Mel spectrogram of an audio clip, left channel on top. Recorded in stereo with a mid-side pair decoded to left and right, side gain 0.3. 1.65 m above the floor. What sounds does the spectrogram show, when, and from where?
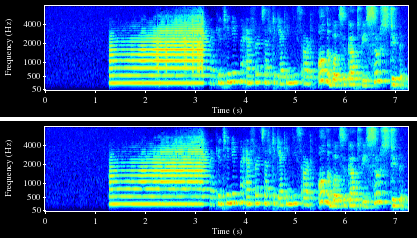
1.3 s a trumpet: 50° left, 0.6 m
3.3 s a woman speaking: 60° right, 1.1 m
5.5 s a woman speaking: 70° left, 1.5 m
